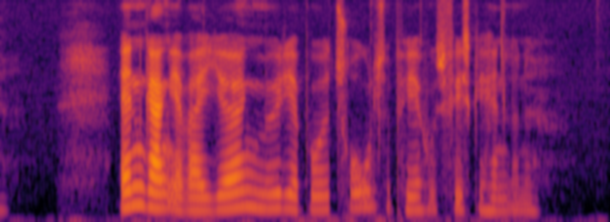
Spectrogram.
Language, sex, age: Danish, female, 28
